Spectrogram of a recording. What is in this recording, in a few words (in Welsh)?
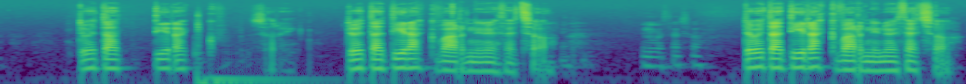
"diragfarn" Welsh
